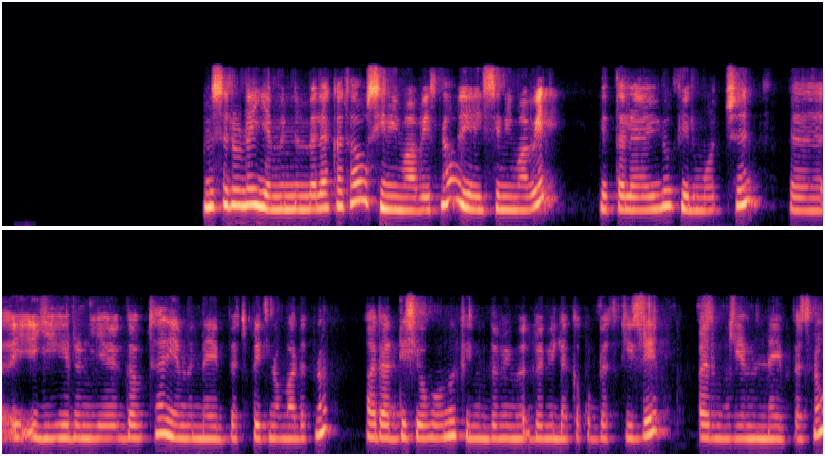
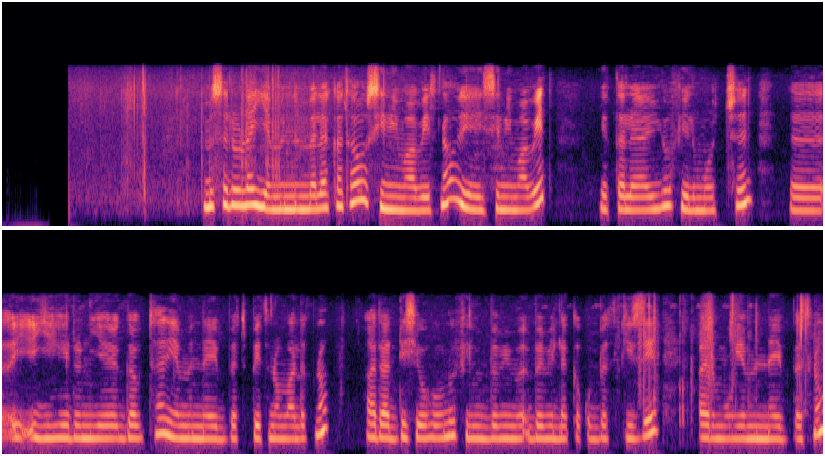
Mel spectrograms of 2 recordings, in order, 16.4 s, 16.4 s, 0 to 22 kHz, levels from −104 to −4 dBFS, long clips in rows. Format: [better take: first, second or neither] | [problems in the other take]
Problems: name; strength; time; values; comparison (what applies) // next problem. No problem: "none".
second | noise reduction (neural mask model DeepFilterNet 3)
